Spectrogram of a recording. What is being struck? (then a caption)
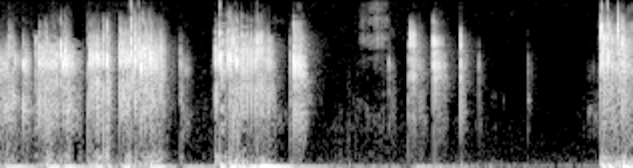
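Small glass marbles on fur. Many small solid glass marbles resting on fur are tapped with fingernails and stirred with fingers. The result is bright clicking and rattling, with dense bursts of clattering separated by quieter stretches of sparse, sharp ticks over a low background rumble.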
